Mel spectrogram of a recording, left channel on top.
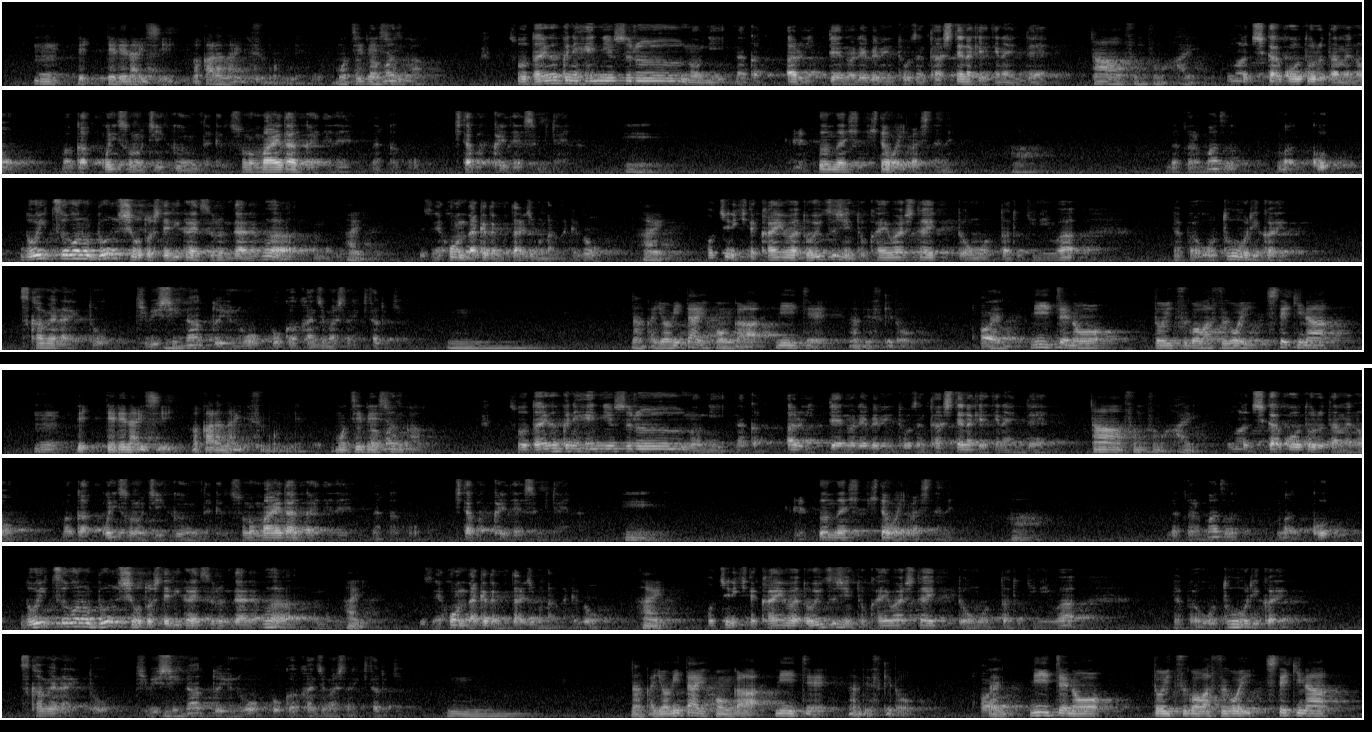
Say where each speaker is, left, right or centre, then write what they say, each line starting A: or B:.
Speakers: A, on the left; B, on the right.
A: うん。
B: で出れないし、わからないですもんね。
A: そうそうそうだからまず、
B: モチベーションが。
A: そう、大学に編入するのに、なんか、ある一定のレベルに当然達してなきゃいけないんで、
B: ああ、そもそも、はい。
A: その資格を取るための、まあ、学校にそのうち行くんだけど、その前段階でね、なんかこう、来たばっかりですみたい
B: ええ、
A: な、そんな人もいましたね。
B: ああ、
A: だからまず、まあ、こう、ドイツ語の文章として理解するんであれば、あの、
B: はい。
A: すね本だけでも大丈夫なんだけど、
B: はい。
A: こっちに来て会話、ドイツ人と会話したいって思った時には、やっぱり音を理解、つかめないと厳しいなというのを僕は感じましたね、
B: うん。
A: 来た時に。
B: うん。なんか読みたい本がニーチェなんですけど、
A: はい。
B: なニーチェのドイツ語はすごい詩的な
